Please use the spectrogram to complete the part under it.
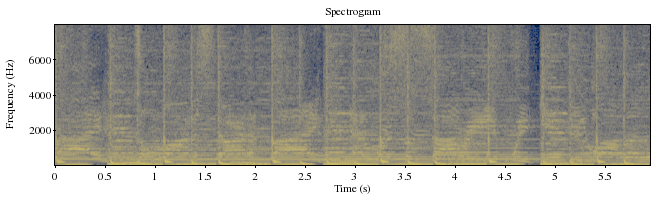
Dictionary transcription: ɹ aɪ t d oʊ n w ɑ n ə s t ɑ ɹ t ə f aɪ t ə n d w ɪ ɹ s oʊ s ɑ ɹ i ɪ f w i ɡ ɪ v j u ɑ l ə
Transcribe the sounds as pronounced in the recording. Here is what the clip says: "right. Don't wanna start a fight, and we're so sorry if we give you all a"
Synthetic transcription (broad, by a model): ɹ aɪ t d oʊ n w ɑ n ə s t ɑ ɹ t ə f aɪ ə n w ɪ ɹ s oʊ s ɑ ɹ i ɪ f w i ɡ ɪ v j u ɑ l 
